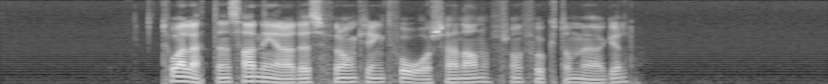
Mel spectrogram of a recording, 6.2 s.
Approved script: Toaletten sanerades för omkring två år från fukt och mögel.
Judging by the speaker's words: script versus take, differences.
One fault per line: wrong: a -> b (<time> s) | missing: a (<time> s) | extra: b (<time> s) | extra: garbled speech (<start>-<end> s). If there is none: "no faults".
extra: sedan (3.2 s)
